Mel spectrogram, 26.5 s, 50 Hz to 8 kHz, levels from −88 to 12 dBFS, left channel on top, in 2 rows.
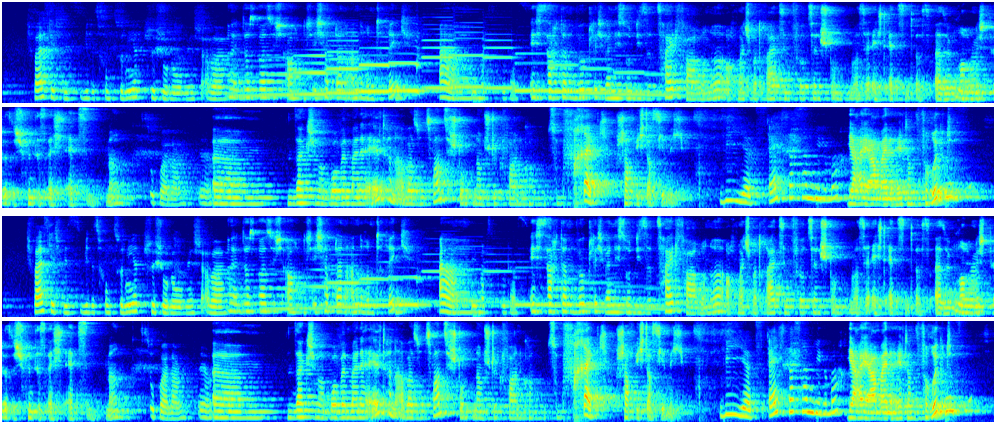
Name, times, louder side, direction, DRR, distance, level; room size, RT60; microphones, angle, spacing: voice 1, 0.4-3.0 5.2-5.4 5.8-6.9 12.7-13.3 15.2-16.0 22.8-24.5 25.8-25.9, right 4 dB, 45° right, 8 dB, 0.4 m, -29 dB
Wind instrument woodwind instrument, 3.0-9.8, left 4 dB, 45° left, 0.5 m, -35 dB
voice 2, 3.0-5.4 5.9-6.3 7.0-14.8 16.0-16.7 17.0-22.6 24.5-25.8, right 2 dB, 25° right, 4 dB, 1.0 m, -28 dB
8.5 x 7.7 x 7.1 m, 1.3 s
head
